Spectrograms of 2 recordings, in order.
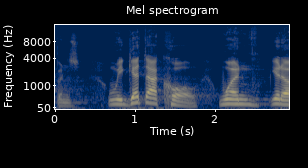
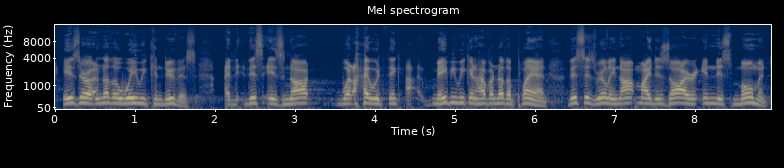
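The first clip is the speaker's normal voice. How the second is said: pleading to get out; 5 semitones higher, 5 dB louder than usual. Acted. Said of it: "Jesus kinda said he wanted out".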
